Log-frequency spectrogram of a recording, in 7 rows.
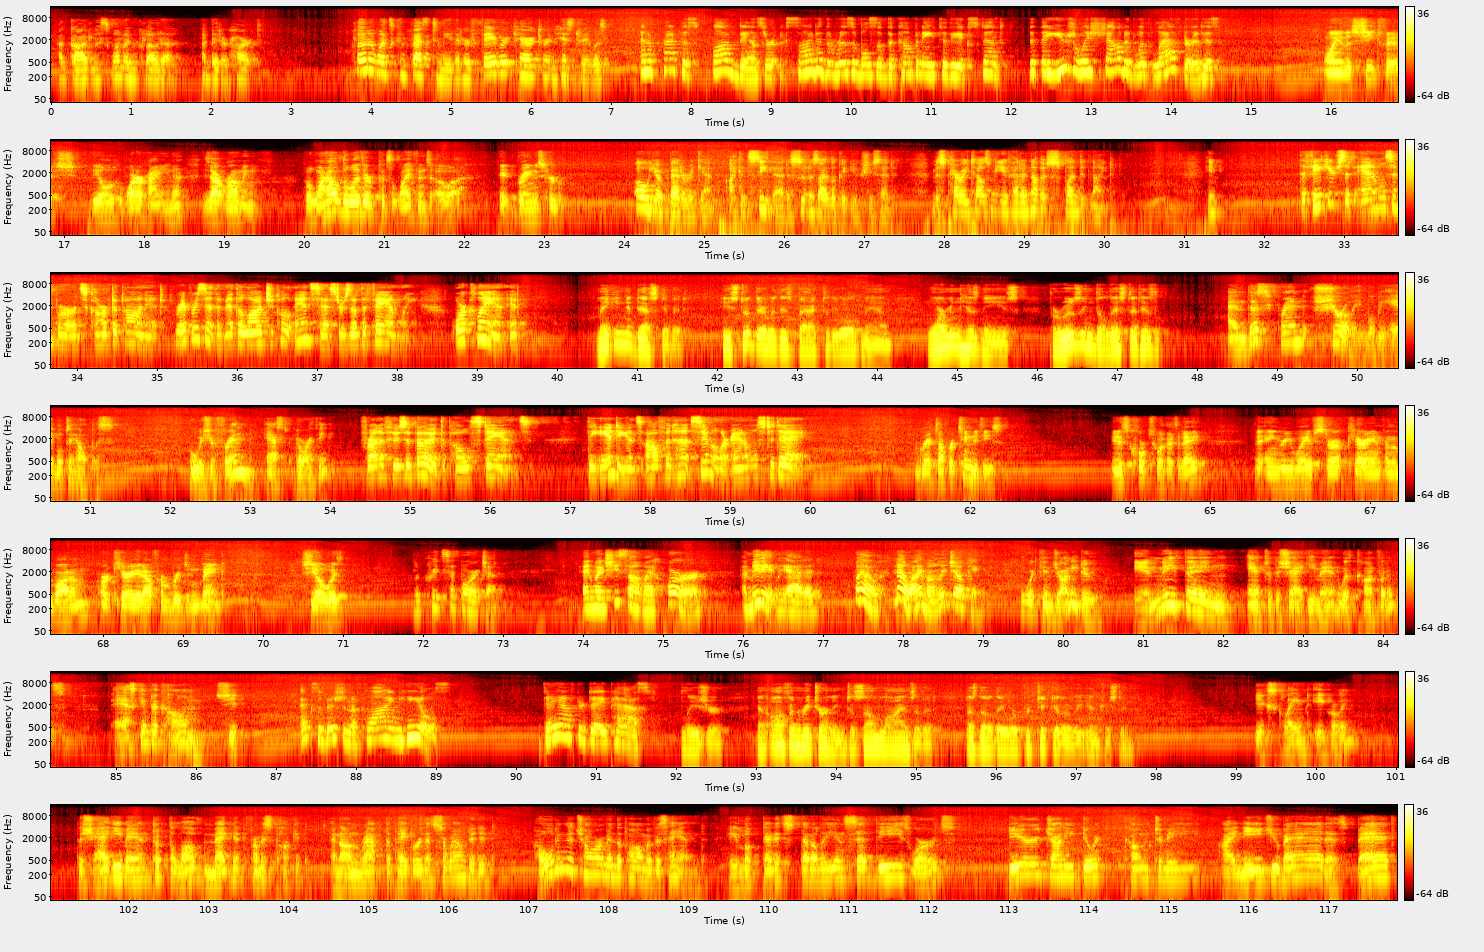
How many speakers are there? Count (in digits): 7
